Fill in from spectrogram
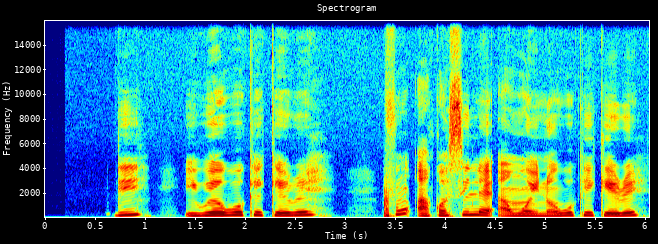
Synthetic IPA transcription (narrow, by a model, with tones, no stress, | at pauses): di˦ | i˦˨we˧o˧wo˦ke˦ke˧ɾe˦ | fũ˦ʔa˦˨kɔ˧si˦lɛ˦˨ʔa˨w̃ɔ̃˧i˨nã˨o˧˦wo˦ke˦ke˧ɾe˦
